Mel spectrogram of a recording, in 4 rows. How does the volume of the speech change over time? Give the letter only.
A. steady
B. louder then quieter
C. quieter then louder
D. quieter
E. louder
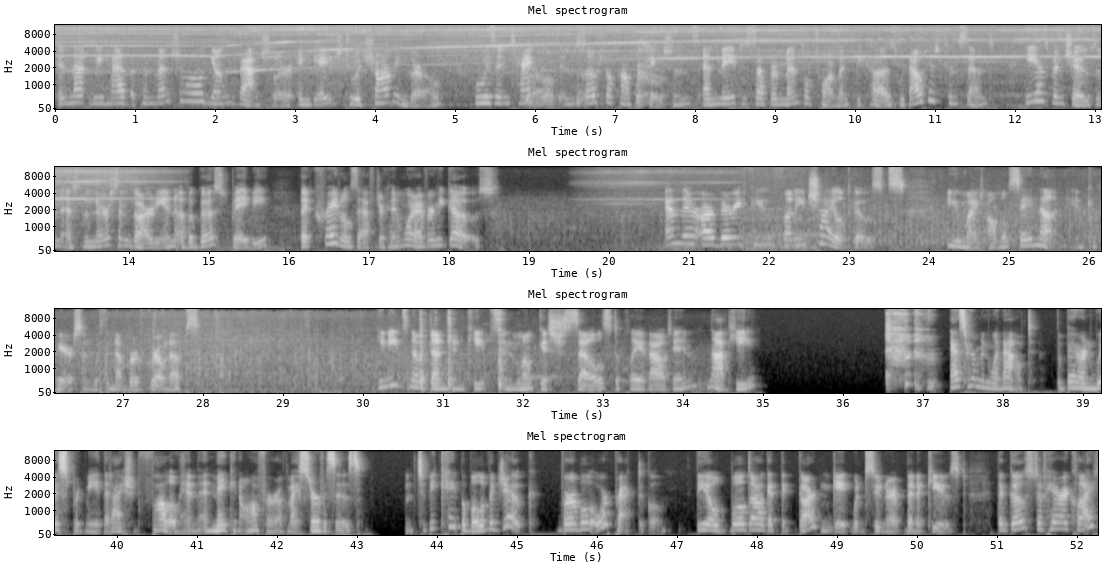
A.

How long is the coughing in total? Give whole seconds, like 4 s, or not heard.
4 s.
